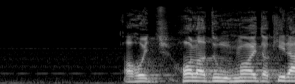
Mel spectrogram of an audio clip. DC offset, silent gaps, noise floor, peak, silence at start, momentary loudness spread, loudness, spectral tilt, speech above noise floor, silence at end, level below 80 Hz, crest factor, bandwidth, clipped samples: under 0.1%; none; -56 dBFS; -4 dBFS; 1.25 s; 7 LU; -19 LUFS; -6.5 dB/octave; 39 dB; 0 s; -58 dBFS; 16 dB; 16 kHz; under 0.1%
